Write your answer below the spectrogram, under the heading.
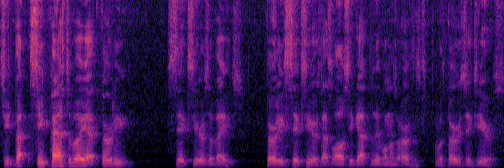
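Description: This man's voice has a dark, mellow tone at medium pitch, heard against a quiet background. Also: ordinary pitch variation, moderate pace. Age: 40s. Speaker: vlogger. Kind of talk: casual monologue to camera. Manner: halting, with fillers and repeats. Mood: earnest, reflective. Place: home room.

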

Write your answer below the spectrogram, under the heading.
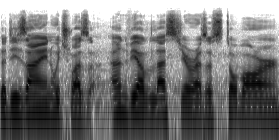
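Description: Over music in the background, a man speaks at a fairly slow pace in a dry sound with no echo. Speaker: defense news reporter. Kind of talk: commentary. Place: hall. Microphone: handheld.

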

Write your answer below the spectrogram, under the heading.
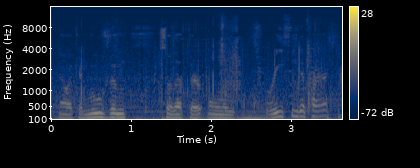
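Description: A man talks at a moderate pace in a dry recording with no echo and noticeable background noise. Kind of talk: casual show-and-tell commentary. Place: open country. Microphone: phone near.

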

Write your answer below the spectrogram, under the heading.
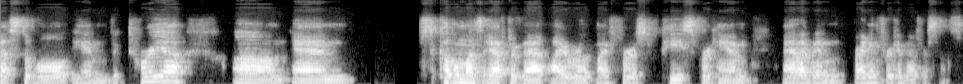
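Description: Over a quiet background, a man speaks with big swings in loudness and ordinary pitch variation. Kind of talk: conference presentation. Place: home room.

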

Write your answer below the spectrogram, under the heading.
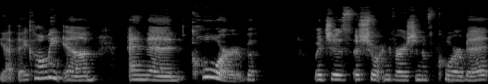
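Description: A woman with an American accent speaks at a fairly slow pace in a fairly high pitch with ordinary pitch variation. Her tone is animated, and the background is quiet. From South Carolina. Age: young. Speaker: beauty vlogger. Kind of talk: casual vlog monologue. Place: home room. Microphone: webcam.

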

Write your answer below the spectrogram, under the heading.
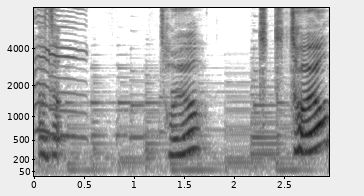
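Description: Clear music plays in the background as a woman speaks in a raised, projected voice. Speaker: livestreamer. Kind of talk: casual livestream chat to viewers. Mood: playful, grateful, cute. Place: home room.

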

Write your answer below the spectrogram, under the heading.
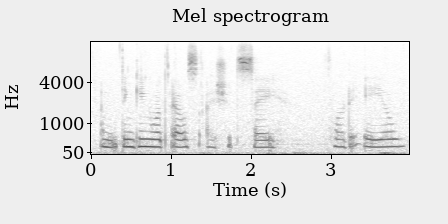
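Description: A woman's high voice in a non-native accent, at a very slow pace. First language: not English. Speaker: tutorial presenter. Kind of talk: tutorial. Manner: slow, careful.

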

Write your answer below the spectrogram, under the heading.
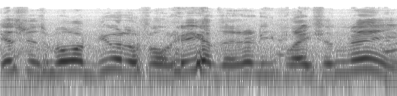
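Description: A man's voice with ordinary pitch variation, dry and echo-free, over light background noise. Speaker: local storyteller on boat trip. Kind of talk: casual interview answer. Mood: cheerful, reminiscing. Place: boat. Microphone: phone near.

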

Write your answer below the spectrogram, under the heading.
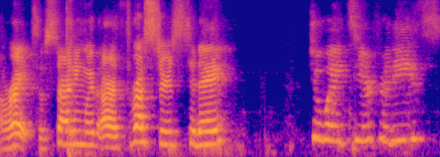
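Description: This woman speaks with a high pitch. Her pitch varies in an ordinary way. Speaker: fitness instructor. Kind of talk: tutorial. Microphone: camera far.

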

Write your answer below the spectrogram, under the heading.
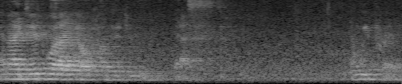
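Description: A woman at a fairly low pitch, with strong room echo and light background noise. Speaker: panelist. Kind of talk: personal reflection testimony. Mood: solemn, emotional recollection. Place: hall.

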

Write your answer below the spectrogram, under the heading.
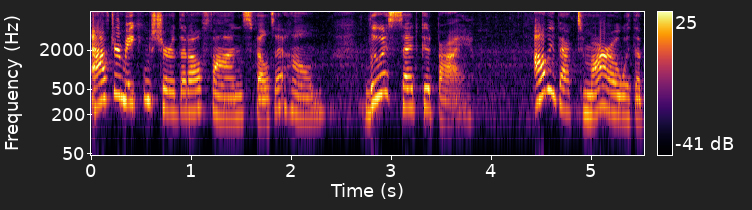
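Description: Someone is reading aloud in a natural voice.

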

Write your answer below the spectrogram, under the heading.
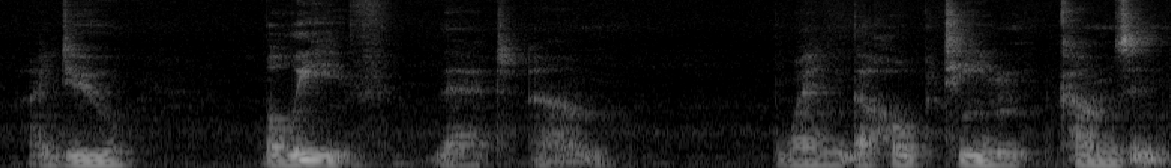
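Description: There is audible room echo and light background noise. Through it, a man speaks with a very deep, low pitch. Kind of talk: spoken address to spirits. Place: home room.

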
